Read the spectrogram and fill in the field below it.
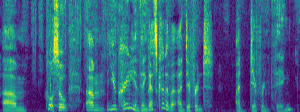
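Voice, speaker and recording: Very low, husky-voiced woman host. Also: normal speed. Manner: friendly, relaxed, asks follow-up questions with restarts. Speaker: podcast host. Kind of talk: casual interview hosting.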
